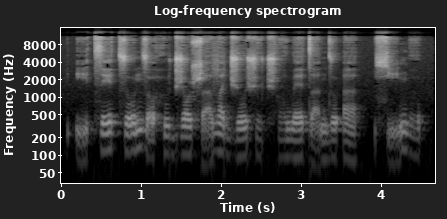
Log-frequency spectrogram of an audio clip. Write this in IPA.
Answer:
ʔḭ t͡se t͡sonzɔ̰hud͡ʒɔ ʂa̰va d͡ʒoʃo̤t͡ʃʰɔ̤ wɛta̰ndoʔa | ɕḭŋo̤

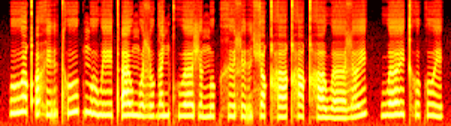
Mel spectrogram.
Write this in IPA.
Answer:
oːqʼuher tʰoːkŋʷeo̯weː tʼao̯ŋʷaɮoɡaɲ kʷʰɐːʃɐ ŋok xɘɬɘrɕu qʰɛqʰɛ qʰɐ wɐːɮɐe̯ | wɐːe̯kʰokoe̯

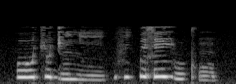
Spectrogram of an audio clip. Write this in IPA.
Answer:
oː˦t͡ʃʊ˦ d͡ʒĩ˨ ɲiː˨ | fi˦ k͡pɪ˦˨seː˦juː˨ kʼũ˨

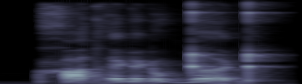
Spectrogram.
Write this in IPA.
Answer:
xɑdʱɛɳɛɳʊɡ ɖɜɖ

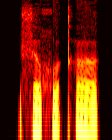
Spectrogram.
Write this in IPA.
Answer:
səχʷʌ kʰʌ

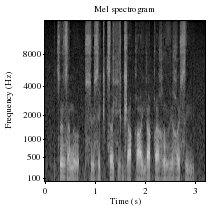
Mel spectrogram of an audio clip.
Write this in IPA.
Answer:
t͡sœ̃˦zɐ˨˦nʊː˨ | sy˨zi˦t͡ʃ t͡səː˦fʲœ˦ d͡ʒɐː˨qɐː˨jəː˦qi˨ ʁə̃˦vi˦ʁy˦ si˦˨

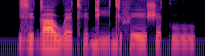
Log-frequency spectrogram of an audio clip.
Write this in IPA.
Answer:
zɪ˦˨ɡaː˦ wɛ˨tʰɪ˨ɡiː˨ dɪ˦feː˨ʃɛ˨ kuː˨

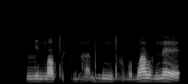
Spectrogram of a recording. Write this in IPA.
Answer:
linitˤə̤k bʱa̰dʱin dʱə̤dˤəbalˠi̤ nɛ

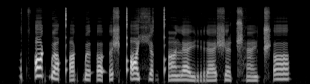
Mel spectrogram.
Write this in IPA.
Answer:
t͡sʼɑ˦k͡pu˨qʼʌ˨ k͡pə˧ʔʌ˨ʔə˦ʃ qʼɑ˦çə˧ɡqʼæ̃˧læ˨y̯ ræ˨˦ʃɛ˧ʈ͡ʂʰæ̃˧y̯ t͡ʃʼʌ˦

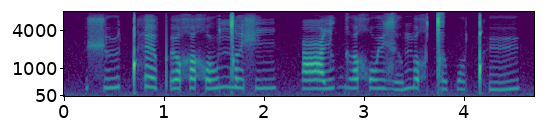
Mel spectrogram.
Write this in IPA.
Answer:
ʃʉ ǃʰɛpʼøχəχ uŋ͡ǀəʃi | ʕilɡʱəχwy zə̤mʉχǀə̤pɔ̤ ǃʰy

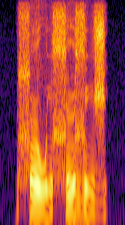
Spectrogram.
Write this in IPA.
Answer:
ɬɵwi ɬɨɮiʒ

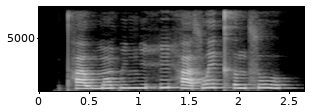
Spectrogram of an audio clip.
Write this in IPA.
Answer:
t̪ʰa˨˩wmɔ̃˧pi˧ŋi˧ hĩ˦ ha˨˩swe˥˧kʰə˧ŋ su˥˧

